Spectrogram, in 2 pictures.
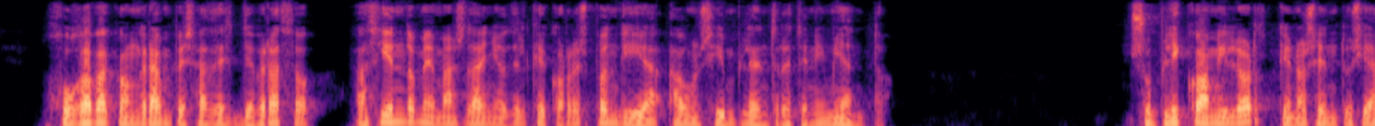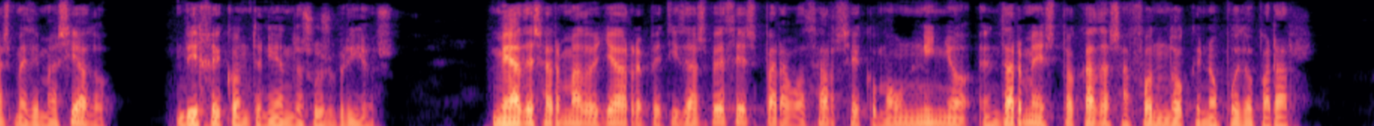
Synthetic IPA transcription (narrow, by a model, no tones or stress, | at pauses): xuɣaβako̞ŋɡɾampe̞saðe̞θd̪e̞βɾaθo̞ | aθje̞nd̪o̞me̞mazðaɲo̞ðe̞lke̞ko̞re̞spo̞nd̪iaʔaunsimpleːnt̪ɾet̪e̞nimje̞nt̪o̞̥ | suplikoamilo̞ɾðke̞no̞seːnt̪usjazme̞ðe̞masjaðo | d̪iχe̞ko̞nt̪e̞nje̞nd̪o̞suzβɾio̞s | meaðe̞saɾmað̞o̞ʝare̞pe̞t̪iðazβe̞θe̞spaɾaɣ̞o̞θaɾse̞ko̞mounːĩɲo̞ʔe̞nd̪aɾme̞ːst̪o̞kaðasafo̞nd̪o̞ke̞no̞pwe̞ðo̞paɾaɾ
